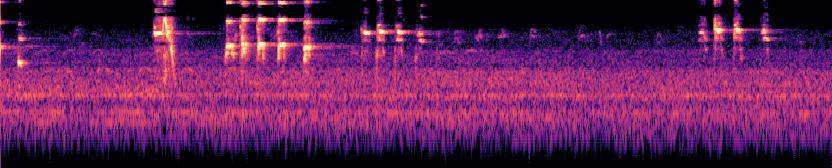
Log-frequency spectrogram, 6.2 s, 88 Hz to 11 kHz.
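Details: Bald eagle pair at a Berry College nest with eggs, morning of 31 December 2023. The female calls softly to her mate before mating on a branch. Bursts of thin, high, clipped notes: one, then a rapid run of five, then three, then a short cluster.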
